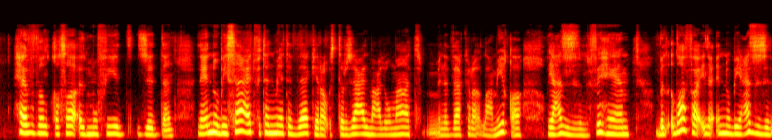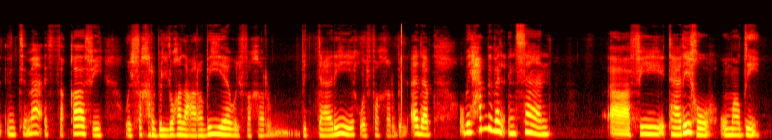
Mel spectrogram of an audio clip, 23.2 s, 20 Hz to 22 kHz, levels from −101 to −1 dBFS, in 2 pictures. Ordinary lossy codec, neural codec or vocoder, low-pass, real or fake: none; none; none; real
